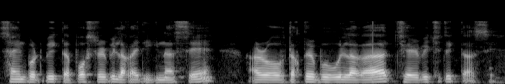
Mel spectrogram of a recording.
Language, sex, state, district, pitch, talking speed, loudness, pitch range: Nagamese, male, Nagaland, Dimapur, 115 Hz, 240 wpm, -18 LUFS, 110-120 Hz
